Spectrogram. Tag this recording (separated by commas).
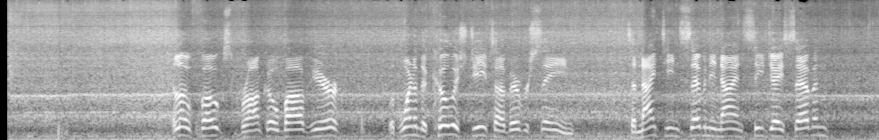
Car, Speech, outside, urban or man-made, Vehicle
